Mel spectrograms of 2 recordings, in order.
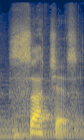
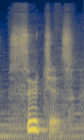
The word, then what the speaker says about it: Suches: Pronunciation matters here because most outsiders get this one wrong. It's Suches, not Suches.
